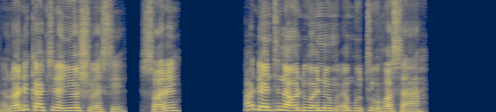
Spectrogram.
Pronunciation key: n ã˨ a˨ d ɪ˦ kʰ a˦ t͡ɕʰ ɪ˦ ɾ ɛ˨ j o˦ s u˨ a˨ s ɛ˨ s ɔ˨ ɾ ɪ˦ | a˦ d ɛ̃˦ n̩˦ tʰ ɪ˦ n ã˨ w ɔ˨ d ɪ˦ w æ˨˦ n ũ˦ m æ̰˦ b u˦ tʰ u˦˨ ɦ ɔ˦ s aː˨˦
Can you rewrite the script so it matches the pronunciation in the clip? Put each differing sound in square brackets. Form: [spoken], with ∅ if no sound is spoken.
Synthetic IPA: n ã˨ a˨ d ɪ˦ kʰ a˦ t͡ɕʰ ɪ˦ ɾ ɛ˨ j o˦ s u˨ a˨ s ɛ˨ s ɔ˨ ɾ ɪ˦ | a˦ d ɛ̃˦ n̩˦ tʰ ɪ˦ n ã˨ w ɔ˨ d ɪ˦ w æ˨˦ n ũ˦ m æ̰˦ b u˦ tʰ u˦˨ ɦ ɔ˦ s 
